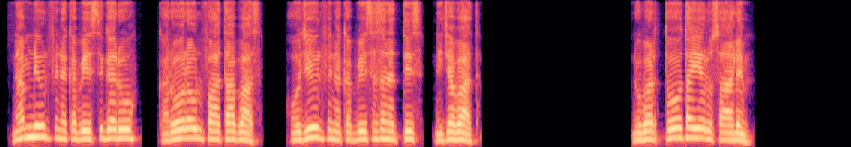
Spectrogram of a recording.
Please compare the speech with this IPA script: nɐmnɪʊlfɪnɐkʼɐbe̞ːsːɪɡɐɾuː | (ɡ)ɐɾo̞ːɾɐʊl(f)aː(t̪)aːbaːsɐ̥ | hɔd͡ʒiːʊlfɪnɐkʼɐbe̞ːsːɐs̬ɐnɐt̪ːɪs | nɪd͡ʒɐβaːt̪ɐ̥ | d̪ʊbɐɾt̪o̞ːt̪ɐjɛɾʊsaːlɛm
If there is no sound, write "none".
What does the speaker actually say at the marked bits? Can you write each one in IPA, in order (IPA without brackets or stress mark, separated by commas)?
k, f, t̪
